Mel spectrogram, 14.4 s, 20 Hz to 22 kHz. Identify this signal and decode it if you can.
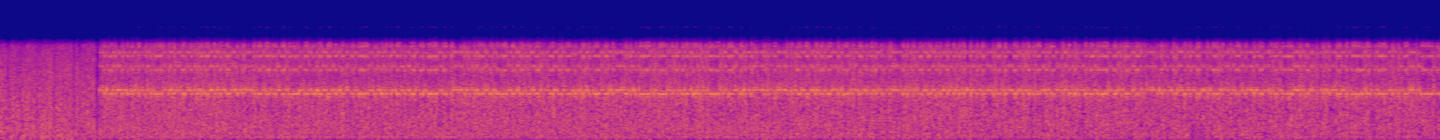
Two-tone teleprinter signal, about 170 Hz shift.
